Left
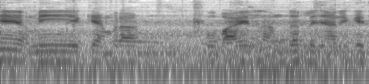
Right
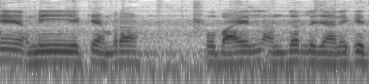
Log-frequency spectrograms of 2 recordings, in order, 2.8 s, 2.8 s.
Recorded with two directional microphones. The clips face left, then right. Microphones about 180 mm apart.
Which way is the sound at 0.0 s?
40° right (ahead or behind).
